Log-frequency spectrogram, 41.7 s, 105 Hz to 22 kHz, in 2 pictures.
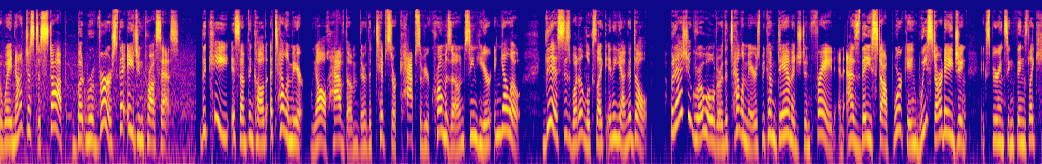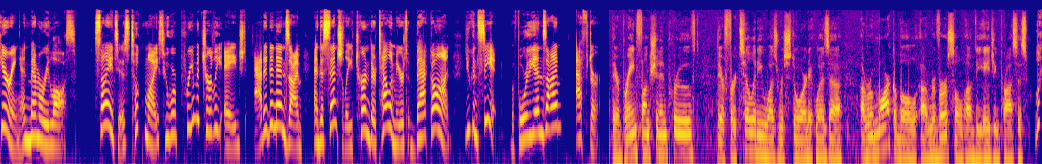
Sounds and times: Speech: 0.0 - 41.6.

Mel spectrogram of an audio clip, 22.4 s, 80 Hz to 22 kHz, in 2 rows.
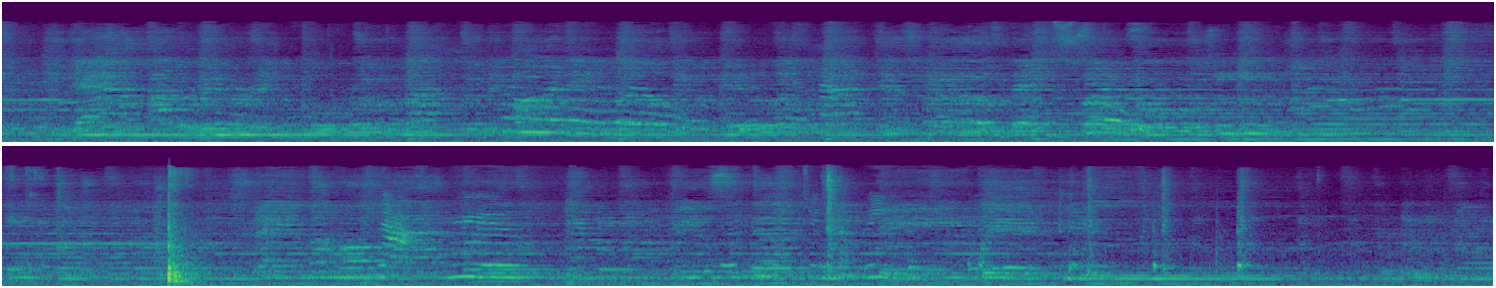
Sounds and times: Male singing: 0.0 - 10.3, 12.8 - 20.6
Music: 0.0 - 22.3.

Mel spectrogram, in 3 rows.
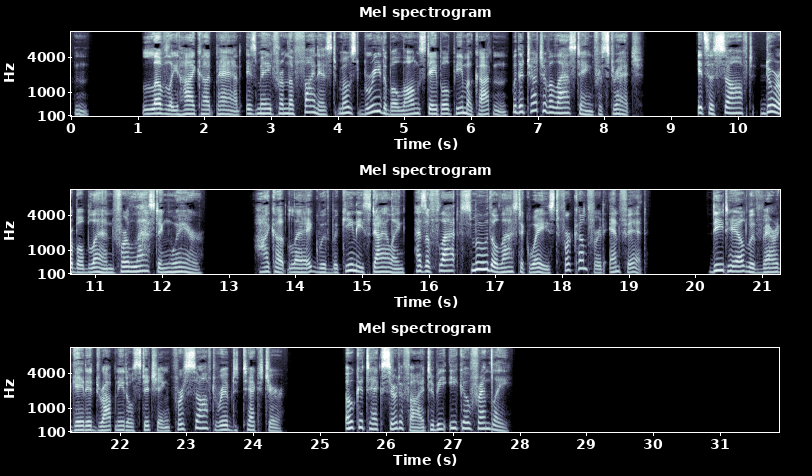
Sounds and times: Speech: 0.0 - 0.3, 1.1 - 8.6, 9.4 - 12.6, 13.4 - 19.3, 20.2 - 24.5, 25.4 - 27.9.

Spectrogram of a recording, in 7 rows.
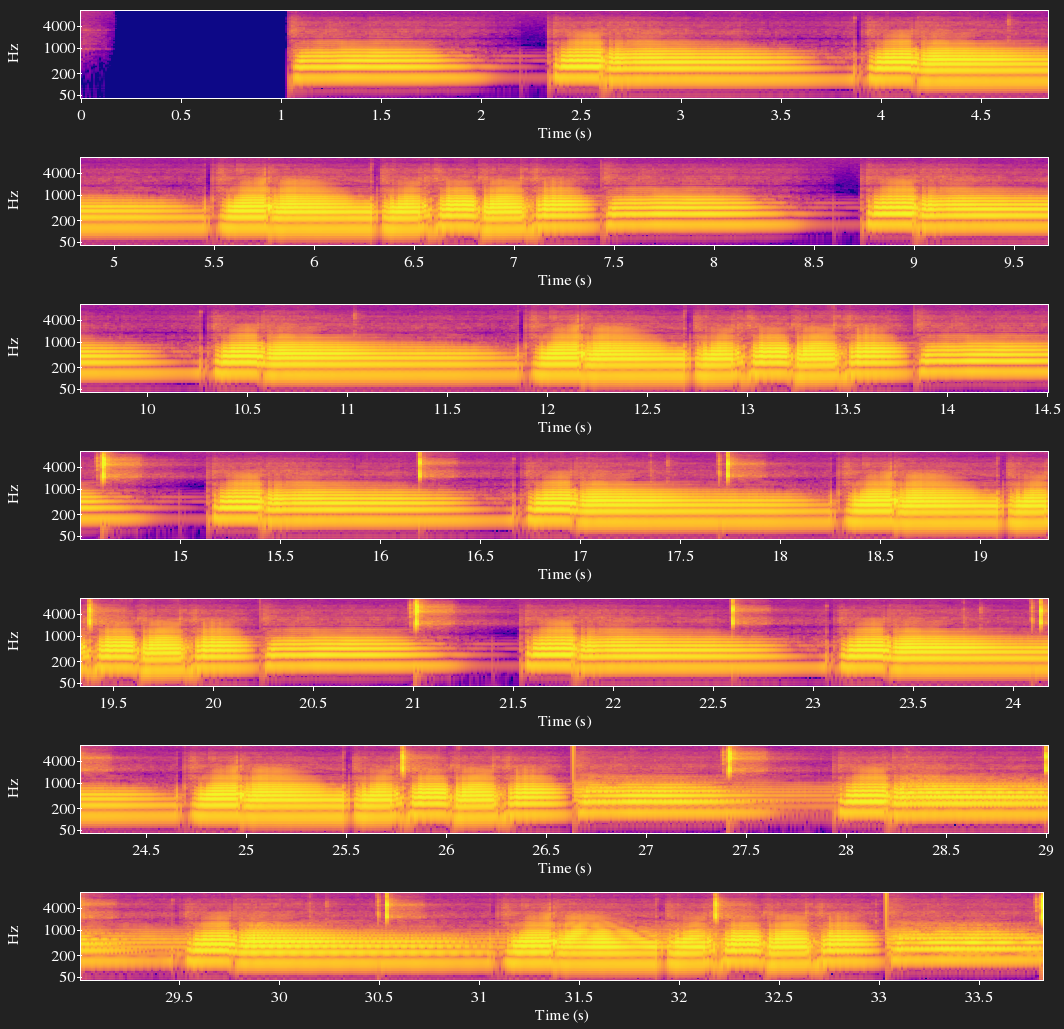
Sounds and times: Trombone: 1.1 - 33.8.

